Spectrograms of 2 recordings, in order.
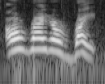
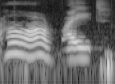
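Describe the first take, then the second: First: Loud, high, exasperated cut-in; irritated snap. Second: Grudging, drawn-out giving in, louder; wretched concession. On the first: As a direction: cut them off with loud impatience. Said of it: "Crowley snapped". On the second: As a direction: give in miserably, stretching the words slowly. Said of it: "said Crowley wretchedly". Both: A narrator's reading.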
